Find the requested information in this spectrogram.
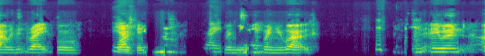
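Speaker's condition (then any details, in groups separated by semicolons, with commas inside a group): Cerebral palsy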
